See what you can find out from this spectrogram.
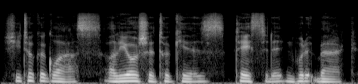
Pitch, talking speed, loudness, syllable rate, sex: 135 Hz, 220 wpm, -18 LUFS, 4.8 syllables/s, male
